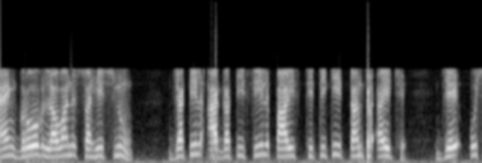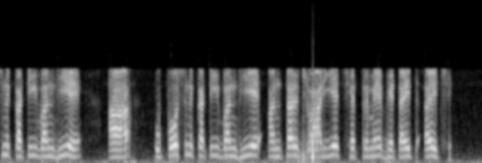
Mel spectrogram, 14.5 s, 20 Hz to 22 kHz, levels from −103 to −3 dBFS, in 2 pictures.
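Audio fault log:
Throughout: GSM full-rate codec. The audio is cut off above 4 kHz and has a buzzy, gravelly roughness from the pulse-driven vocal-tract model, consistent with 13 kbps coding.
3.02–3.26 s, 5.36–5.62 s, 9.04–9.28 s, 11.68–12.05 s: GSM bit errors. Corrupted filter, pitch and gain values distort the decoded frames, producing squawks, pops and gargling.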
